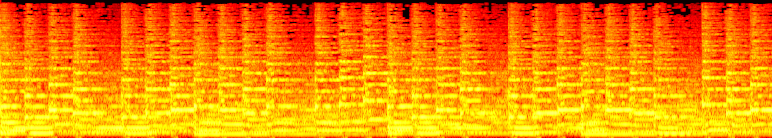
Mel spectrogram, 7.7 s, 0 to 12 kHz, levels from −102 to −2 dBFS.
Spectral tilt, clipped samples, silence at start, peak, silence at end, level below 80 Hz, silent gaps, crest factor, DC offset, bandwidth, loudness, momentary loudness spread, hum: -4.5 dB/octave; under 0.1%; 0 s; -4 dBFS; 0 s; -54 dBFS; none; 14 dB; under 0.1%; 11.5 kHz; -18 LUFS; 3 LU; none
